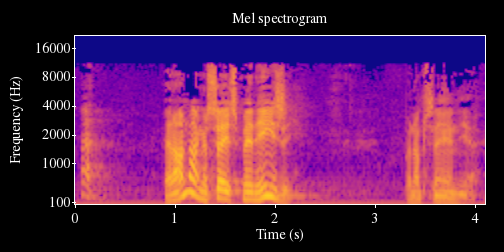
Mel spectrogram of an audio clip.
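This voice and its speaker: Fifties guy preaching, kinda high voice, folksy and earnest, cracks little jokes. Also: wildly swooping pitch, normal speed, fairly bright tone, slightly rough. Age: 50s. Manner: earnest, folksy, joking asides. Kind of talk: sermon and closing prayer.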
